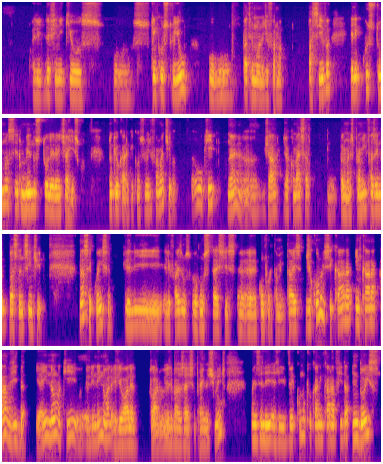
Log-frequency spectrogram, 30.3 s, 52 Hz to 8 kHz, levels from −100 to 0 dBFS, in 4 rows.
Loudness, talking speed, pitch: -21 LUFS, 170 wpm, 135 Hz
